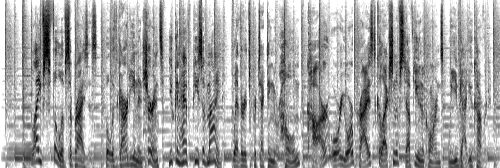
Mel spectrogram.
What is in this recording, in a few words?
Commercial Insurance, Male Voice; male voice actor located in central Kentucky; Guardian Insurance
